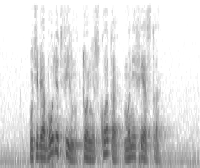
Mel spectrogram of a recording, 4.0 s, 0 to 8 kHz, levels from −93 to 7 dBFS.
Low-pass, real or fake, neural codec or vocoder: 7.2 kHz; real; none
